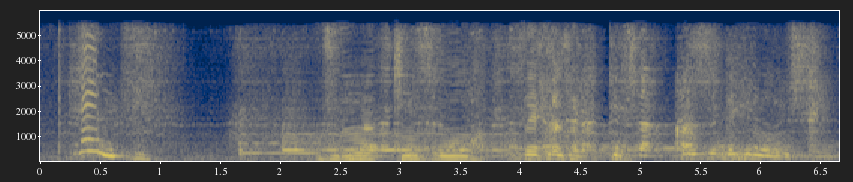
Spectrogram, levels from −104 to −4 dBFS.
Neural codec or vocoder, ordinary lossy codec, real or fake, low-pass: codec, 44.1 kHz, 1.7 kbps, Pupu-Codec; AAC, 32 kbps; fake; 5.4 kHz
